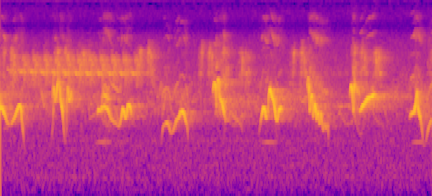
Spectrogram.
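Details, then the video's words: Bird song made of curling whistled notes and chirps, wavy rising and falling slurs spaced roughly every half second, a high trilling band audible at the start. "пение птицы"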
